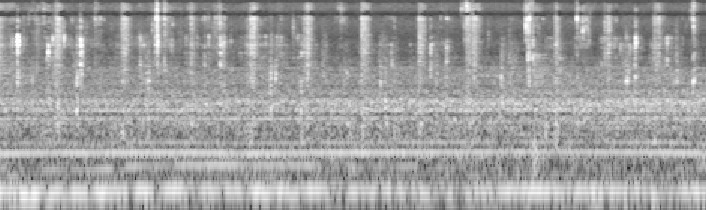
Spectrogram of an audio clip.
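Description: A person chewing food, with many small wet mouth clicks, over a steady low hum.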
